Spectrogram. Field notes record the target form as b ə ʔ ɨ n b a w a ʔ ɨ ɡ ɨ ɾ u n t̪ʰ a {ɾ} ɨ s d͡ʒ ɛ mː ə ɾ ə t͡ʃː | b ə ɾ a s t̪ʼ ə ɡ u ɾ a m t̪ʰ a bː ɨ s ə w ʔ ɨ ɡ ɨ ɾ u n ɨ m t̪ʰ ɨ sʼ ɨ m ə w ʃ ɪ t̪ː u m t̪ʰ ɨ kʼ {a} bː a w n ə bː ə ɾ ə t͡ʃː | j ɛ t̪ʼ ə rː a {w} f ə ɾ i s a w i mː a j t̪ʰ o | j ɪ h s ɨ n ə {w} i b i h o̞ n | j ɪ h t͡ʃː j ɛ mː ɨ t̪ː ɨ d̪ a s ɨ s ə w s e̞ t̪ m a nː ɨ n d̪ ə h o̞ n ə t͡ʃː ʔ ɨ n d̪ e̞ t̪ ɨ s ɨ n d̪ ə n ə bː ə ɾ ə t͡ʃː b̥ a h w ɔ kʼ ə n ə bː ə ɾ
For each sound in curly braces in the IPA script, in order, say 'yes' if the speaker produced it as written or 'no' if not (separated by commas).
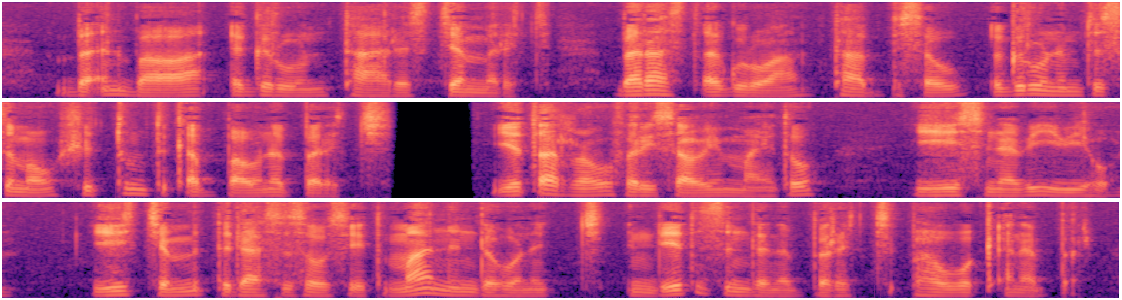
yes, no, yes, no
